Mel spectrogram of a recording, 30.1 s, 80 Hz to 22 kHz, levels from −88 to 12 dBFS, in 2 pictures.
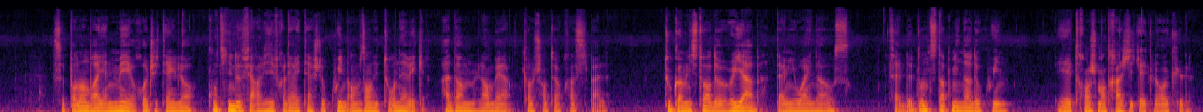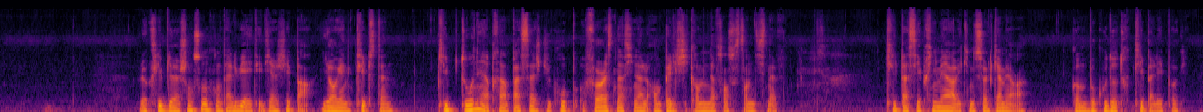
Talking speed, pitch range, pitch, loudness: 170 wpm, 105-120 Hz, 110 Hz, -21 LUFS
